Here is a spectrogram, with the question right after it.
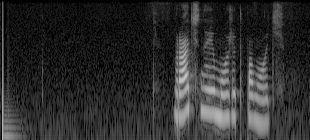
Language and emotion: Russian, neutral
